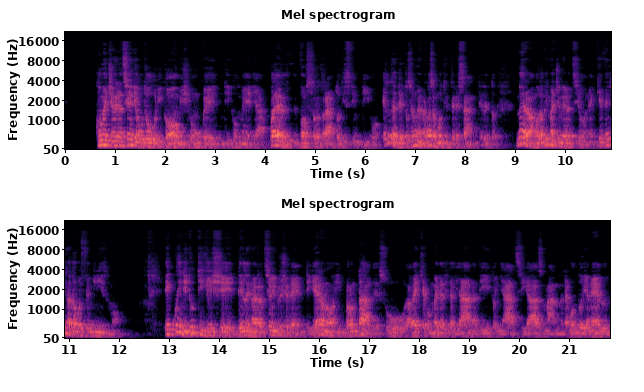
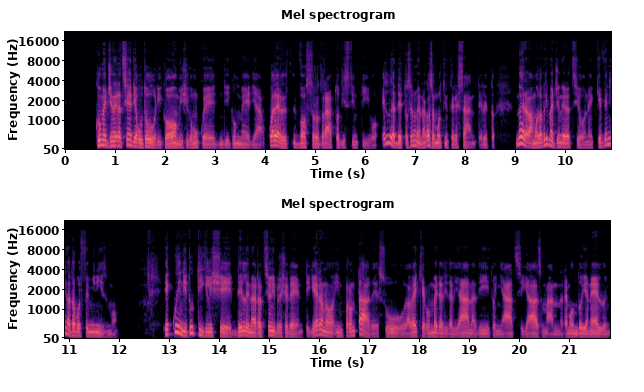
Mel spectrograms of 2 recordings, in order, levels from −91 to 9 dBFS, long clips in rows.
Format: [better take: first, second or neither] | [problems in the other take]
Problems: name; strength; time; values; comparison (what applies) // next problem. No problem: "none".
second | off-mic speech; far // room echo; slight; dies away in 0.5 s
